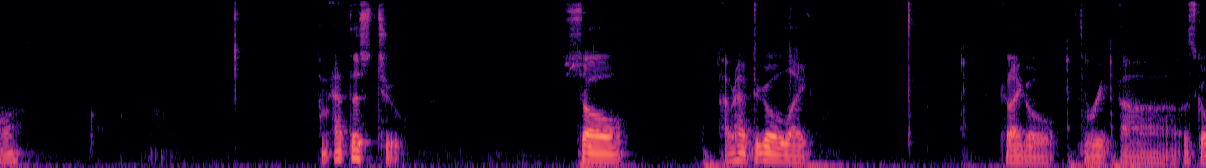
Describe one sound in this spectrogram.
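A man talks calmly and thoughtfully into a close microphone, pausing often.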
